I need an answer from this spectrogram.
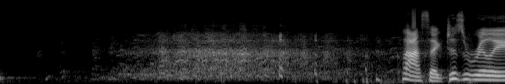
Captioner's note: crowd laughs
